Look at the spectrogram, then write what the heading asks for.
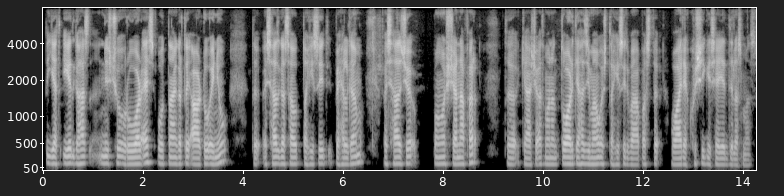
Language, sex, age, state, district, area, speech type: Kashmiri, male, 30-45, Jammu and Kashmir, Shopian, rural, spontaneous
